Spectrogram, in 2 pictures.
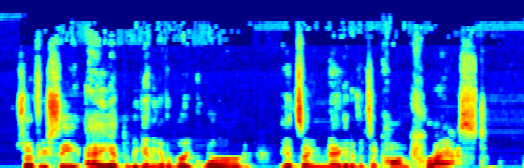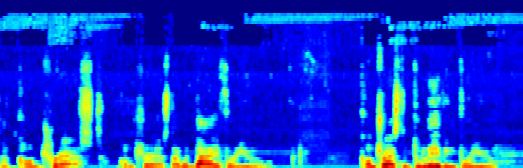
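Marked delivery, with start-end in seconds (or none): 7.0-10.2 low, hushed, quiet vampire voice. Explaining a Greek word to listeners, Dracula voice. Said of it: "Now I sound like Dracula".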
